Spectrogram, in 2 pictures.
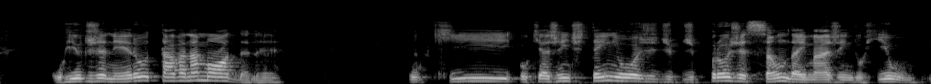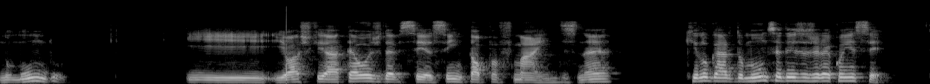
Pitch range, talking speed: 110-160 Hz, 150 wpm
